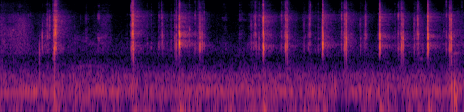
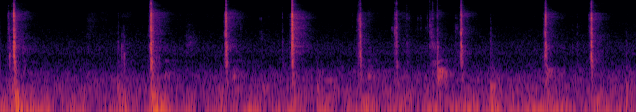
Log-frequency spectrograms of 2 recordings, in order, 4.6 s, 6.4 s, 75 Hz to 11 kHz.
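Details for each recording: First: 2010 Chevy Malibu turn signal switch giving uneven sharp plastic clicks and pops when worked left and right, never latching; the worn switch was replaced with a new one. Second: 2010 Chevy Malibu, new turn signal switch after the old one would not stay locked and popped: stalk tested before reassembly gives crisp distinct clicks about every half second, no pops or slipping; switch detenting properly.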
